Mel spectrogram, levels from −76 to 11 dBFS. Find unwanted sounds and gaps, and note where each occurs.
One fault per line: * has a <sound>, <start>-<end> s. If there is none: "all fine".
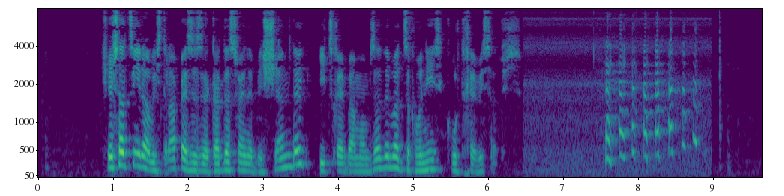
* has a laugh, 7.4-8.9 s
